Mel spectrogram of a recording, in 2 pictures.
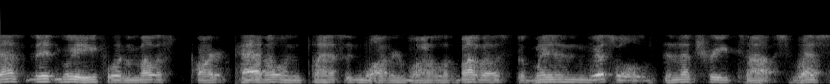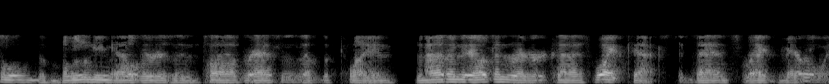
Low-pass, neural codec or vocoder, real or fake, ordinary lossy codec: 7.2 kHz; codec, 16 kHz, 1 kbps, FreqCodec, smaller model; fake; AAC, 16 kbps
